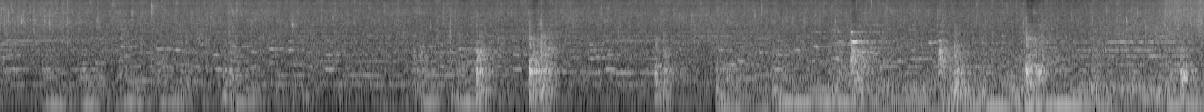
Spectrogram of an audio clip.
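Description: Garlic and small shallots fry in hot oil for a Kerala-style squid roast, producing a continuous close sizzle and crackle with scattered sharper pops and stirring clatter.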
